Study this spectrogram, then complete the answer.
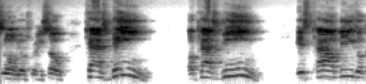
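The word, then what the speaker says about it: כשדים: Kasdim. Kasdim. So it's not pronounced Chaldees.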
